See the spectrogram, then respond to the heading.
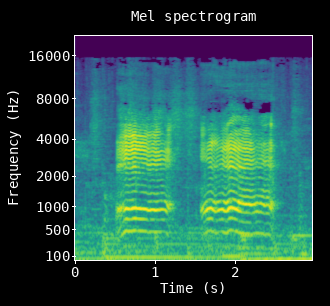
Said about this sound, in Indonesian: Itu suara kambingku, kita tangkap pencuri itu.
